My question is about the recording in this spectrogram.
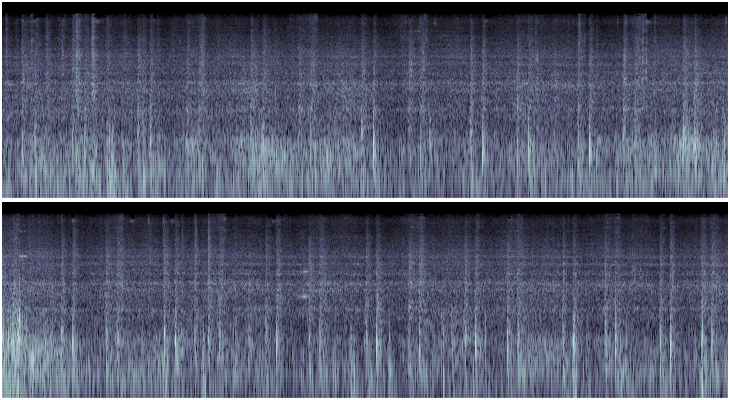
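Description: Freight train wagons rolling past, their wheels giving a steady run of clickety-clack beats over the rail joints above a continuous rumble, loudest about halfway through.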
